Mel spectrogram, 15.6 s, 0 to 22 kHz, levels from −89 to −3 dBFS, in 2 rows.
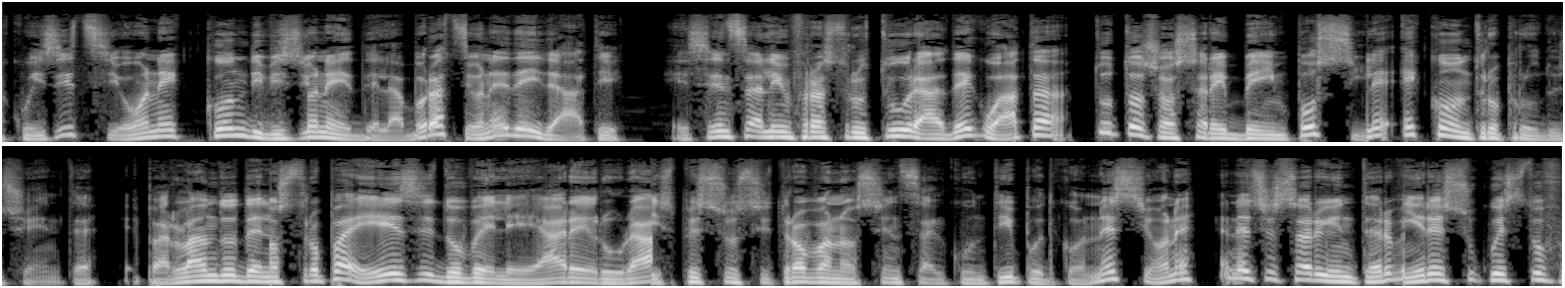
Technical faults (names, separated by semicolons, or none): dropped buffer (overrun)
